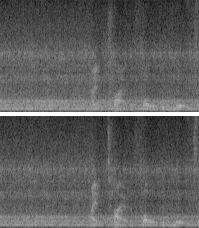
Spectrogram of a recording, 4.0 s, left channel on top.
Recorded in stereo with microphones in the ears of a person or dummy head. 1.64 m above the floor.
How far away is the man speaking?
About 1.2 m.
